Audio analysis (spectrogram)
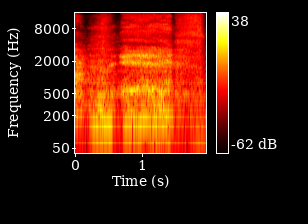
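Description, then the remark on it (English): A wolf growls in a low, rough, sustained snarl that swells in the middle and continues for about two seconds with no talking over it. “Wolves. I hate wolves.”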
